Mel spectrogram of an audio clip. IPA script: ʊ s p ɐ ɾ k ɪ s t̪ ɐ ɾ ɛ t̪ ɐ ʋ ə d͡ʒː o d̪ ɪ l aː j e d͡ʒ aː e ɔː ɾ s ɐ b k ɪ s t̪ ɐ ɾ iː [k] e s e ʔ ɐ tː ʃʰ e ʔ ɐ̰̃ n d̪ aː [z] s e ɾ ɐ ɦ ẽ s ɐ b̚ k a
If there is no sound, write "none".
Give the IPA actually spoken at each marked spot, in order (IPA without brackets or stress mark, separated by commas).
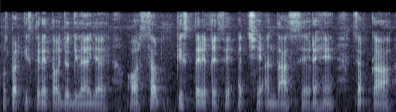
q, z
